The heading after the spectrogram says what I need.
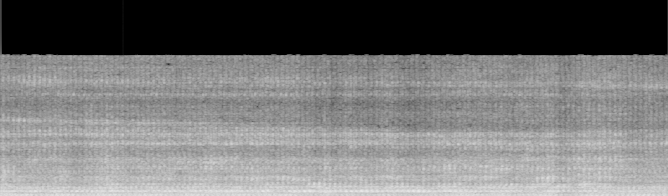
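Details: Scroll saw cutting a jigsaw puzzle, with the workpiece guided from behind the blade and little to hold: fast, uneven clattering over the steady buzz. The loosely held workpiece is hitting the saw table on each stroke.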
